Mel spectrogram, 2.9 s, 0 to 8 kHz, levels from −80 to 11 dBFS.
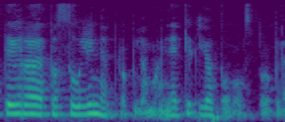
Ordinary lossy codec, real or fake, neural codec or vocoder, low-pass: AAC, 32 kbps; fake; codec, 16 kHz, 2 kbps, FreqCodec, larger model; 7.2 kHz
